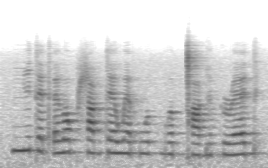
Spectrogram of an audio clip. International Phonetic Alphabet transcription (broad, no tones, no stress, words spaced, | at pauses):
ɲitɛtʼɛ ðɔp ɬɑɡtɛ wɛfwʊk ɡʷɛp ǀɑɡɛk ɹɛd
